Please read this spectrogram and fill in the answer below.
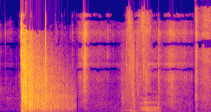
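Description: A single rifle shot about half a second in, its sound trailing off over about a second. Near the end comes a shorter, weaker sound with a voice-like quality.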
